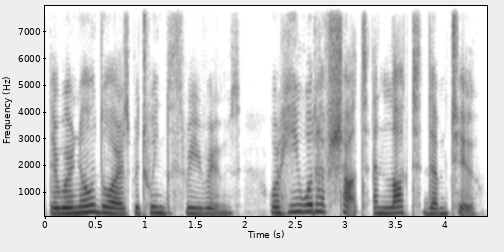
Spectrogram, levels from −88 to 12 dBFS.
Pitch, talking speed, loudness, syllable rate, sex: 215 Hz, 230 wpm, -17 LUFS, 5.3 syllables/s, female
